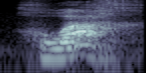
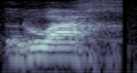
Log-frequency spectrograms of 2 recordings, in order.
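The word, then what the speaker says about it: רוח: Nós sabemos que corpo em hebraico é guf, alma em hebraico é nefesh, espírito em hebraico é ruach, ou você pode pronunciar ainda ruach.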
